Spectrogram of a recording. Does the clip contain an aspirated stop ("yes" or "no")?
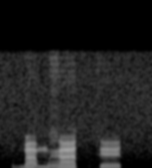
no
